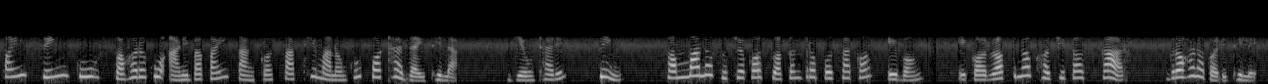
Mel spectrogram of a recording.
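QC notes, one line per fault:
Throughout: mains buzz. A steady, raspy buzz sits roughly 20 dB under the speech. It is built on 60 Hz with sharp harmonics climbing into the kilohertz range, the signature of switching spikes from a dimmer, rectifier or poorly shielded cable, arriving twice per mains cycle.
Throughout: iLBC codec. The speech is confined to a telephone band of 200 Hz to 3.5 kHz and has a plainly rough, slightly synthetic edge. Each short frame's excitation is coded independently, consistent with 20 ms frames at the higher iLBC rate.
4.06–4.11 s, 7.56–7.59 s, 9.30–9.38 s and 12.24–12.27 s: lost iLBC frames. Each gap of 20 to 60 ms, the first right after "ଆଣିବା ପାଇଁ ତାଙ୍କ ସାଥୀମାନଙ୍କୁ", becomes a brief held, buzzy vowel as the decoder repeats the last pitch cycle with noise. Clarity returns immediately afterwards because frames stand alone.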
